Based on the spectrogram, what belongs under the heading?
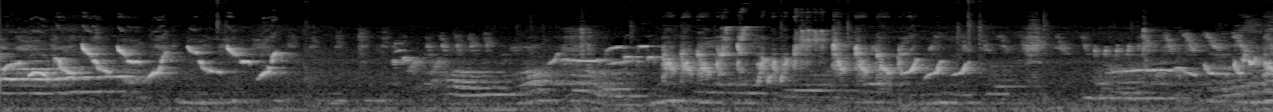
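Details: White-rumped shama singing a rich, varied song of quick whistled phrases, sweeping trills and chattery notes in bursts, pausing briefly around two seconds in, over a soft low background hum.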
